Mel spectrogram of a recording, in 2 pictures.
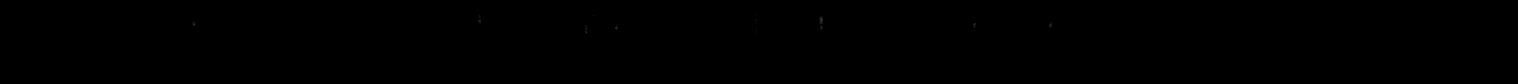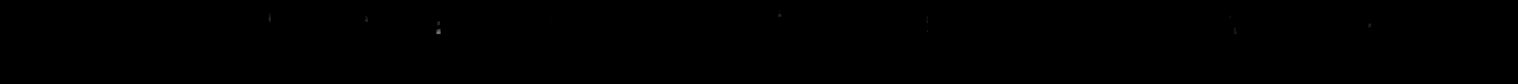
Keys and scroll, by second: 1.4 Right, 2.1 Left, 5.2 alt+Down, 7.7 Down, 11.4 Down, 11.8 Up, 14.6 Escape, 15.6 Right, 15.9 Left, 16.8 alt+Down, 19.7 Down, 21.0 Escape, 22.0 Right, 22.3 Left, 22.6 Right, 23.3 Left, 24.4 alt+Down, 25.3 Escape, 26.2 Right.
